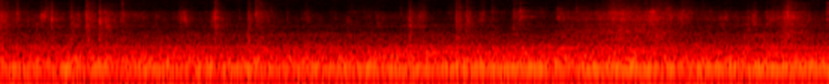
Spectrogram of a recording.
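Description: Soft rustling and light pattering of rose petals dropped and stirred by hand in a bowl, over a steady low hum.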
